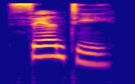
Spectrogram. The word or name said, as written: santy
